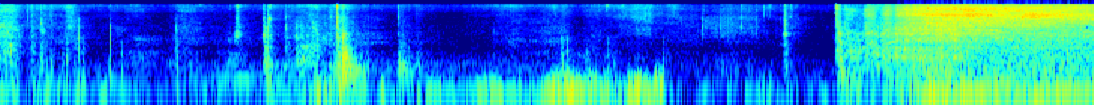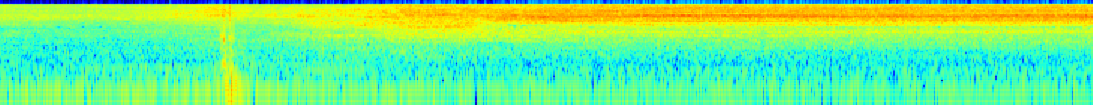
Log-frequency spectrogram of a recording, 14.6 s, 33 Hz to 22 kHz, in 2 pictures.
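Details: 1960 Rambler American 196 flathead six, sitting since about 1983, after refitting the repaired fuel pump (slightly leaking) and running from a dummy fuel tank: a few uneven cranking bursts, then it catches and keeps running with a steady roar that smooths out; normal start.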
